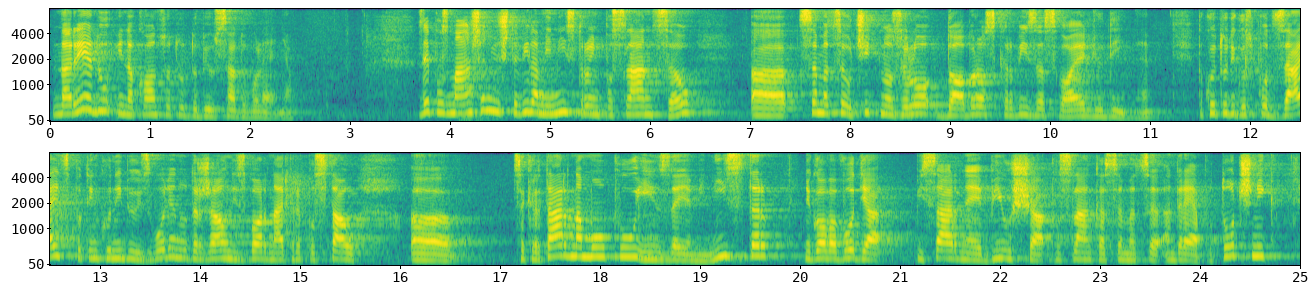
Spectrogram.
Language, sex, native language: Slovenian, female, Slovenian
